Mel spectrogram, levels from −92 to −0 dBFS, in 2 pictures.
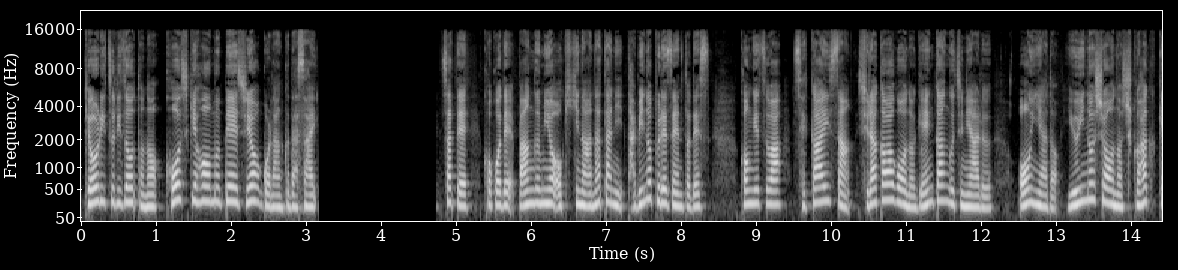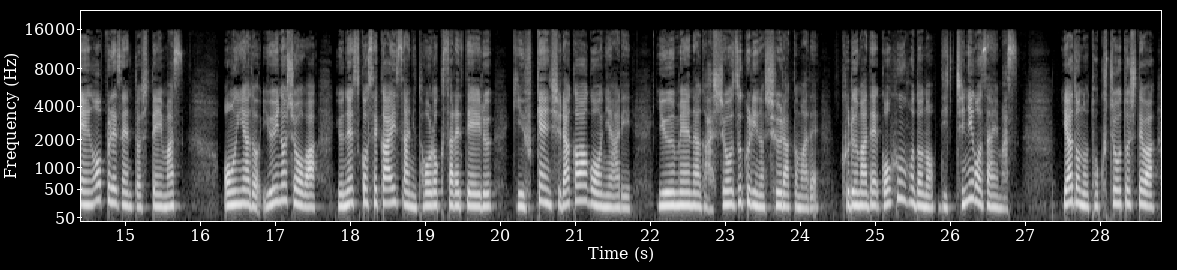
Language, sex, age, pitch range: Japanese, female, 20-39, 200-245 Hz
